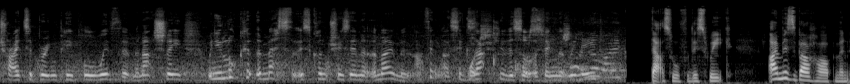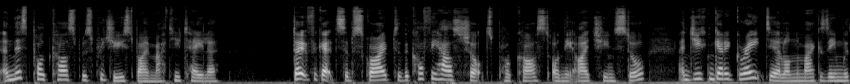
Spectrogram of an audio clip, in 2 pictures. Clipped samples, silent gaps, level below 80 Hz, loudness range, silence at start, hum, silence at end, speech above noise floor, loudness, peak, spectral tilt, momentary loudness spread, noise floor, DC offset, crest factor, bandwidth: under 0.1%; none; -48 dBFS; 4 LU; 0 s; none; 0 s; 22 dB; -24 LUFS; -2 dBFS; -4 dB/octave; 8 LU; -46 dBFS; under 0.1%; 22 dB; 16 kHz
